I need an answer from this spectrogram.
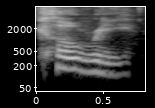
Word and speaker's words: CO-RE: once run everywhere and i'm not sure if i'm pronouncing that correctly if it's ko re or c-o-r-e or core um i like to call it co-re because it's fun and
